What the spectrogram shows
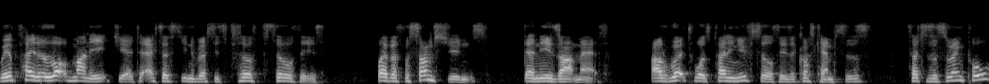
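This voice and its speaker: A man talks at a very fast pace in a New Zealand accent. His pitch is fairly high, with ordinary variation. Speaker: student election candidate. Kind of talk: campaign speech.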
